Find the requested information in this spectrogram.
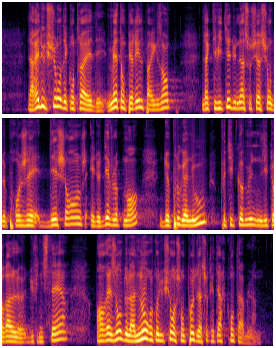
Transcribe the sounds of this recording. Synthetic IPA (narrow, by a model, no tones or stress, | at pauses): laʁed̪yksjɔ̃d̪ekɔ̃t̪χaed̪ḛmɛt̪ɑ̃peʁilpaʁɛɡzɑ̃pl | lak̚t̪ivit̪ed̪ynasɔsjasjɔ̃d̪əpχɔʒɛd̪eʃɑ̃ʒed̪əd̪evlɔpmɑ̃ | d̪əpluɡanu | pət̪it̪̚kɔmynlit̪ɔʁald̪yfinist̪ɛːʁ | ɑ̃ʁezɔ̃d̪əlanɔ̃ʁəkɔ̃d̪yksjɔ̃asɔ̃pɔsd̪əlasəkχet̪ɛʁkɔ̃t̪abl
